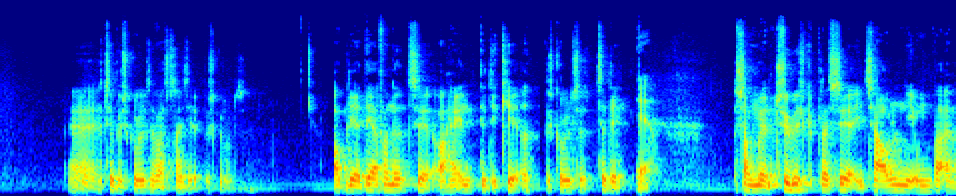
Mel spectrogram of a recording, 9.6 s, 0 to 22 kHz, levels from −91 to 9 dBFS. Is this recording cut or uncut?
cut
